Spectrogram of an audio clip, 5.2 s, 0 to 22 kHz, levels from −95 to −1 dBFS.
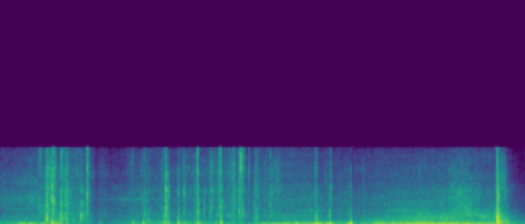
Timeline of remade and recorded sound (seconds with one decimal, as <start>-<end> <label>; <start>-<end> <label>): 0.0-2.8 recorded; 2.8-3.4 remade; 3.4-5.3 recorded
